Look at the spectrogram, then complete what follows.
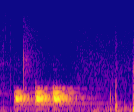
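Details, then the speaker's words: Fabricated steel pedestal for a Dayton bench grinder, before the inside is filled with Great Stuff Wide Gap foam: three short tinny rings from light taps on thin sheet metal, each dying away quickly. It sounds hollow. "Not sure if you can hear that, but sounds a little bit hollow."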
